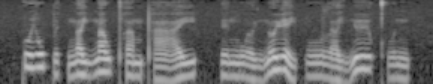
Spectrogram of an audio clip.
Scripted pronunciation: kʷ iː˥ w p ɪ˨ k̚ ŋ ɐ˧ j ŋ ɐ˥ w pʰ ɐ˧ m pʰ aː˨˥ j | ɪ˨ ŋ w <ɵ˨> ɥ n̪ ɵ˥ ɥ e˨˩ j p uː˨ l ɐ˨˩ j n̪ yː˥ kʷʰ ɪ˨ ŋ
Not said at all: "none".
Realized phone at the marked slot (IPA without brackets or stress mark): ɵ˨˩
